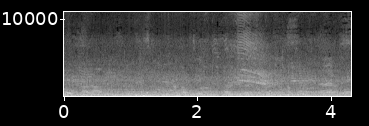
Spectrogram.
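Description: Young women talk quietly nearby.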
